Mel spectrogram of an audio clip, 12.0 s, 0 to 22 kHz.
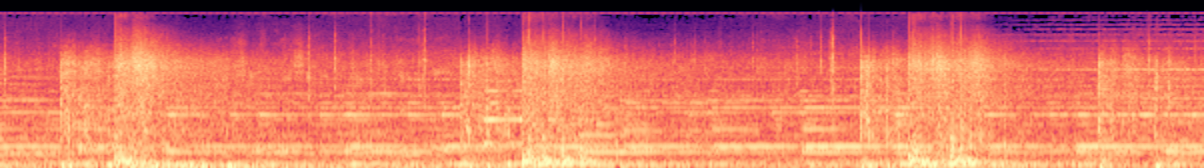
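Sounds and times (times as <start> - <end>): music: 0.0 - 12.0
fireworks booming and crackling: 0.4 - 7.2, 8.2 - 12.0.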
